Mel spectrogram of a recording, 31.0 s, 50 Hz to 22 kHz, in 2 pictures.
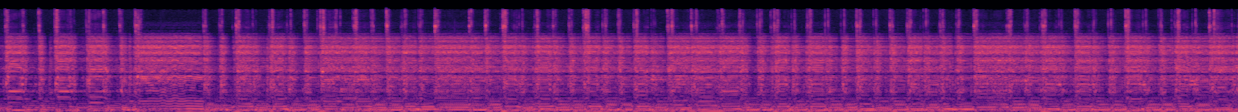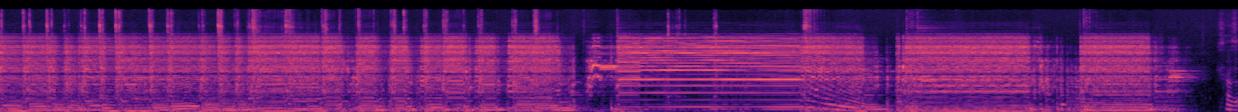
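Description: Distorted electric guitar, a Charvel So Cal tuned to drop D and played through an Eleven Rack, riffing over a programmed drum backing track, with a distortion tone that sounds a little boxy. About 23 s in the drums drop out for a moment while a chord rings and a note slides down in pitch, then the riffing picks up again.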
